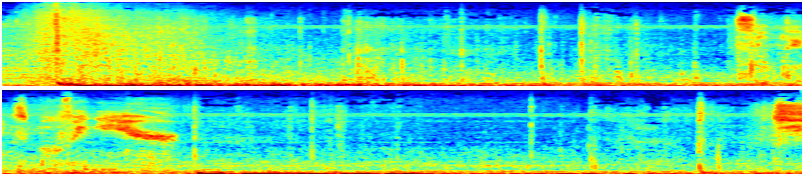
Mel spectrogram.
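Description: Suspense soundtrack: a low rumbling drone with scattered clicks and high gliding sounds, then a deep boom about five seconds in.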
